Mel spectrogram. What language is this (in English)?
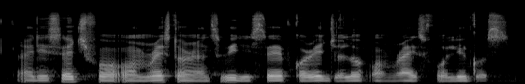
Nigerian Pidgin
